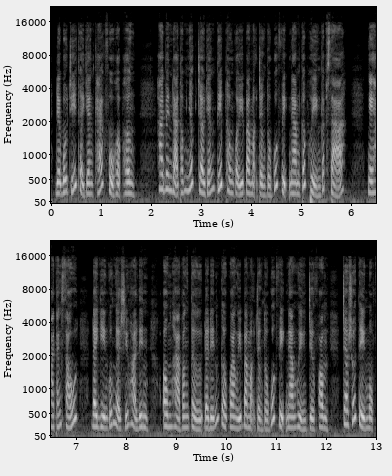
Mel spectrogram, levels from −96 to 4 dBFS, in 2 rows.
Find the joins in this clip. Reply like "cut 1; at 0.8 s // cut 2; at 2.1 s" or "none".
none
